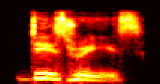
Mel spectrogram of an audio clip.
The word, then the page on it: des res: Indian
